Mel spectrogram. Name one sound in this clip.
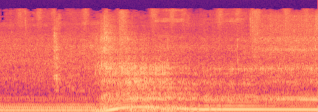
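A sports car engine revs sharply once and settles back to idle.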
